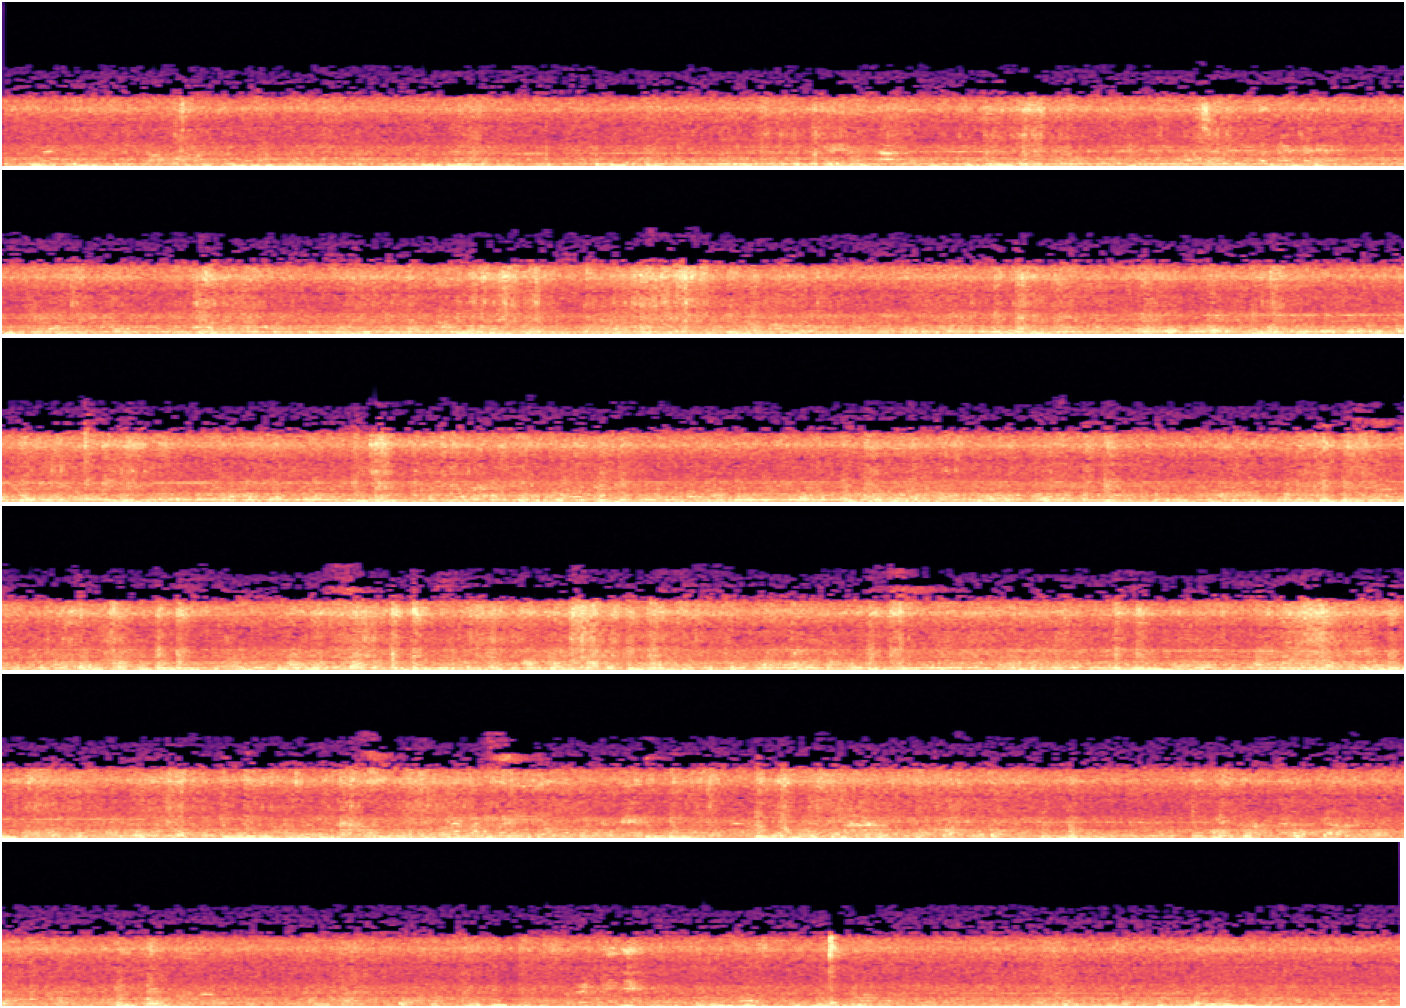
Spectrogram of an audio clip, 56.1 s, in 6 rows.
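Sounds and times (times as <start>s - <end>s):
train wheels rumbling on track: 0.0s - 56.0s
faint rail clicks: 49.4s - 52.6s.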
